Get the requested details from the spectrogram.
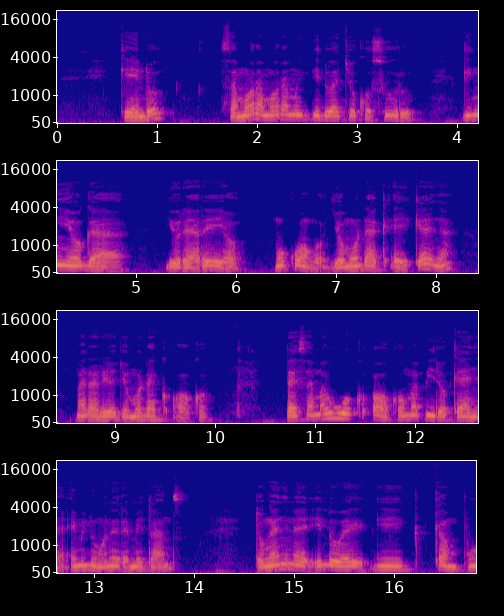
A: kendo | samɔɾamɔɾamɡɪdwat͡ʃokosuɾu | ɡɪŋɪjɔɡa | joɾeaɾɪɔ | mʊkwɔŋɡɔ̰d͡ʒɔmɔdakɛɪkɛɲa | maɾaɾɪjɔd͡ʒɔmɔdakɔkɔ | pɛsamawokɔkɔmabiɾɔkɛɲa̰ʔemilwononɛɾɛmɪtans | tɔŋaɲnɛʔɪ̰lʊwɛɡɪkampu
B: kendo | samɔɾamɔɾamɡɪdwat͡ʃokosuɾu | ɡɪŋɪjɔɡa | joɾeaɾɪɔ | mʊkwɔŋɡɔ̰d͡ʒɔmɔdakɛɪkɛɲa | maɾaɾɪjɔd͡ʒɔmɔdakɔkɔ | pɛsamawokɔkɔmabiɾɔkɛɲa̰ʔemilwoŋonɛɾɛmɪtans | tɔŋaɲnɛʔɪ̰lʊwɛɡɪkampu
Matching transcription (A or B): B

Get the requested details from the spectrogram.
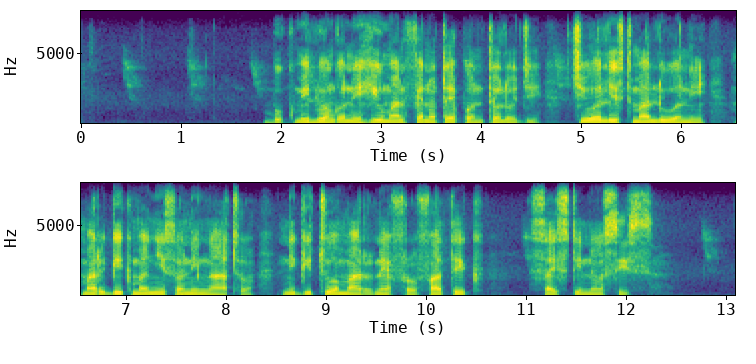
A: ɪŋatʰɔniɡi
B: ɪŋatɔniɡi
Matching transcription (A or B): A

